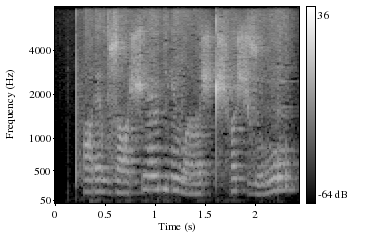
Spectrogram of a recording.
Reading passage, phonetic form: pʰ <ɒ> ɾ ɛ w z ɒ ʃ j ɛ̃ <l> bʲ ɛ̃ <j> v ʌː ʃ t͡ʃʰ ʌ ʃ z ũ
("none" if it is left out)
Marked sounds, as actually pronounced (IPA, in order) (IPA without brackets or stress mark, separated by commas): ɒ, l, none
